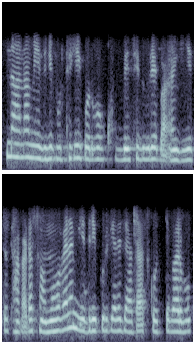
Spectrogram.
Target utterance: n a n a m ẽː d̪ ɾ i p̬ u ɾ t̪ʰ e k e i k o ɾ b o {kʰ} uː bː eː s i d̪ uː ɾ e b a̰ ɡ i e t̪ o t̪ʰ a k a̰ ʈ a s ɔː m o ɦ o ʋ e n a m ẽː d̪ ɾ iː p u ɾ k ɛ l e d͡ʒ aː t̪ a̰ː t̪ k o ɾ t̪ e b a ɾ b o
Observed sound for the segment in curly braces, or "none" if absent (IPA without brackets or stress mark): kʰ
